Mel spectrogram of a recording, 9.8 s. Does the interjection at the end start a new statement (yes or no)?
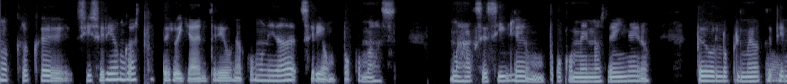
no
